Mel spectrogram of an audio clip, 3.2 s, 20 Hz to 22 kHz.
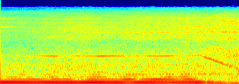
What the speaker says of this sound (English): just going to get my orbital sander and some 2000 grit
